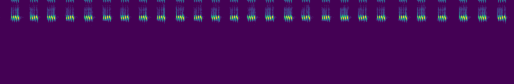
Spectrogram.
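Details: Loud night-time chirping of a cricket, a rapid, even series of sharp high pulses, roughly four per second, with nothing else audible in the background.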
